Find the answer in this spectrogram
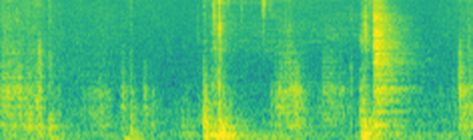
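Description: Soft handling noises: two dull knocks with some rustling, about a second in and near the end, as a wooden kitchen cabinet door under the sink is handled.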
